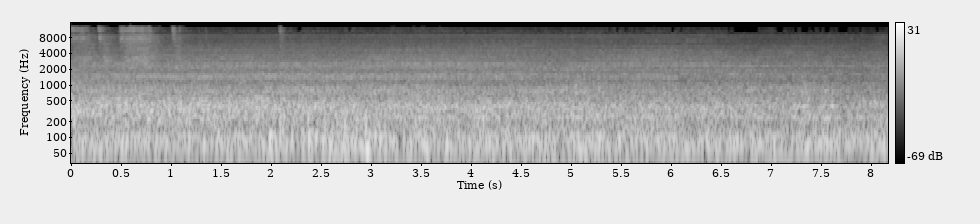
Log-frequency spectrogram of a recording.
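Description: Passenger train rolling past slowly, a steady rumble of wheels on the rails, with brief high squeaks in the first second.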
